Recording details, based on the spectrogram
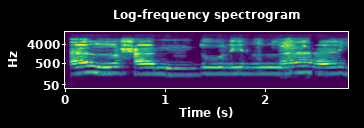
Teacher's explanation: huruf lam sukun pada kalimat Alhamdulillah Apa yang perlu ditegaskan yakni mengalirnya huruf lam sedikit mengalir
